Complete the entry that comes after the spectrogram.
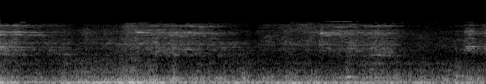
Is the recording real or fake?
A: real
